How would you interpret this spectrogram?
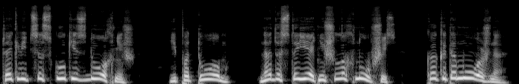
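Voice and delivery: high-pitched appalled protest; high scandalised questioning; indignant. A narrator's reading. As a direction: object high, in disbelief. Minди carries on protesting indignantly.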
